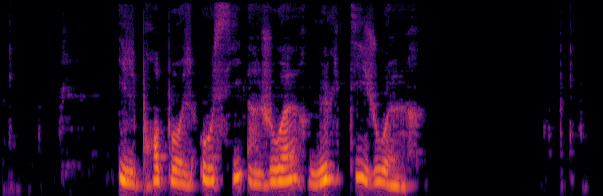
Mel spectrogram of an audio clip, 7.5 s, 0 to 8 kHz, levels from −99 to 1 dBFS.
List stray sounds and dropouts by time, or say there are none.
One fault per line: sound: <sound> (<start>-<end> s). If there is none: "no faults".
no faults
